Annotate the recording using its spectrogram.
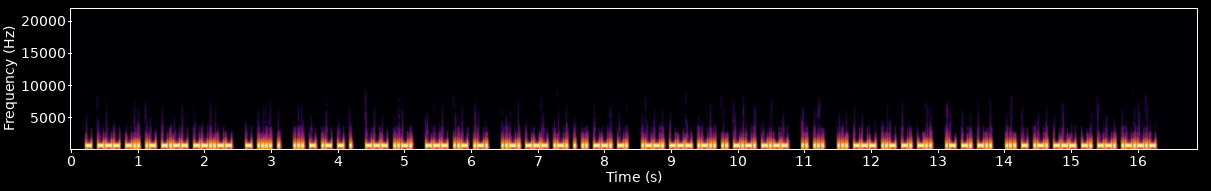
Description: Morse code, heard as a keyed tone, about 37 wpm, 700 Hz. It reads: TODAY, THE STATE OF OUR FOREIGN POLICY IS SOUND AND STRONG.
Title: Sentences from Top 1400 Words 40wpm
